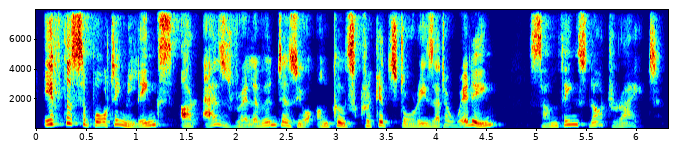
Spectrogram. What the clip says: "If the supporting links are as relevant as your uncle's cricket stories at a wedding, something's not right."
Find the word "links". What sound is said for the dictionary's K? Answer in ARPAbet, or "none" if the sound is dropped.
K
